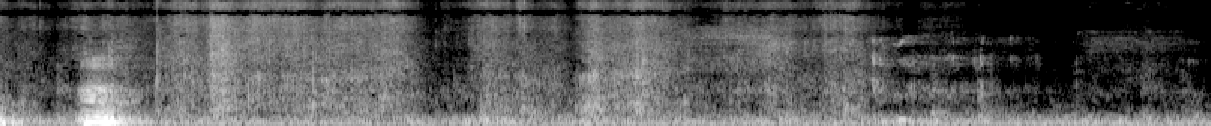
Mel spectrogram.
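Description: A click, then a short closed-mouth 'mm' of approval, followed by faint, wet chewing and mouth noises from someone eating chicken nuggets, fading out about four and a half seconds in.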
